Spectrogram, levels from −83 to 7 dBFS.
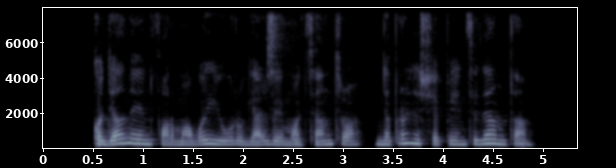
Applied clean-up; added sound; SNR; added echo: neural mask model DeepFilterNet 3.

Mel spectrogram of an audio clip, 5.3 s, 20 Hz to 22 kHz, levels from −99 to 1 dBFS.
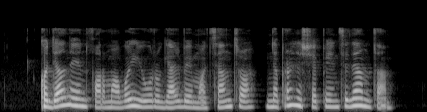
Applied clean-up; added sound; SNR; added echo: none; none; none; none.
